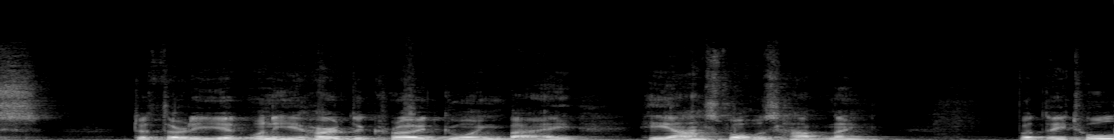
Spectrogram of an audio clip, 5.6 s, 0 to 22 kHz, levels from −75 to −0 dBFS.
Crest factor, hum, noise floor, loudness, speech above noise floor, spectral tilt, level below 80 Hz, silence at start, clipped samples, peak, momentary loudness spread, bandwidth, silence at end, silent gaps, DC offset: 14 dB; none; -48 dBFS; -21 LUFS; 28 dB; -7.5 dB/octave; -50 dBFS; 0 s; under 0.1%; -6 dBFS; 13 LU; 14 kHz; 0 s; none; under 0.1%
